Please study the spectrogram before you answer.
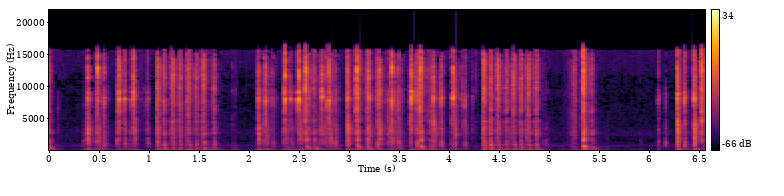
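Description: Fingertips type on the plastic keycaps of a green-backlit Razer 2014 Deathadder mechanical keyboard, producing rapid bursts of crisp, bright clicking and clacking. Short pauses separate the bursts, and one sharper, louder clack stands out near the end before the typing resumes.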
